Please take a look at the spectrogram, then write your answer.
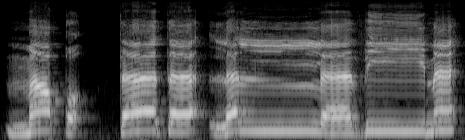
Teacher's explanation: میم قاف زبر مق، تا زبر تا زبر تا، مقتت، لام کو لام کے ساتھ ملائیں گے اور ذال کے وقت زبان باہر نکال کے یا کے ساتھ ملائیں گے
